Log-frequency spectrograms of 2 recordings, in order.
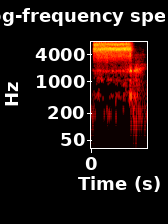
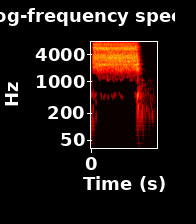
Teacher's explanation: tanto el inglés como el japonés tienen el sonido alveolar, fricativa alveolar sorda, s, y la fricativa palatal sorda, sh.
